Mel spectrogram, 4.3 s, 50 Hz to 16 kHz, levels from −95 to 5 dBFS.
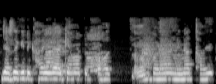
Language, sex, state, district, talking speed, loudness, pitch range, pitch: Hindi, female, Uttar Pradesh, Gorakhpur, 165 wpm, -17 LUFS, 210-225 Hz, 220 Hz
